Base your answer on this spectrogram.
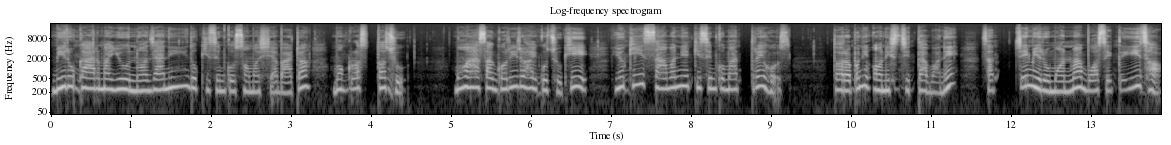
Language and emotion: Nepali, fearful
